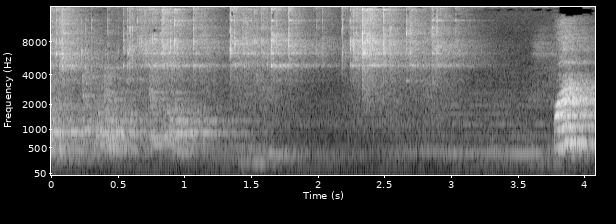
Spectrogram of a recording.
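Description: Metal leash clip and collar tags jingling as a leash is clipped onto a puppy's collar, in clusters over the first two seconds, with a voice starting near the end.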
